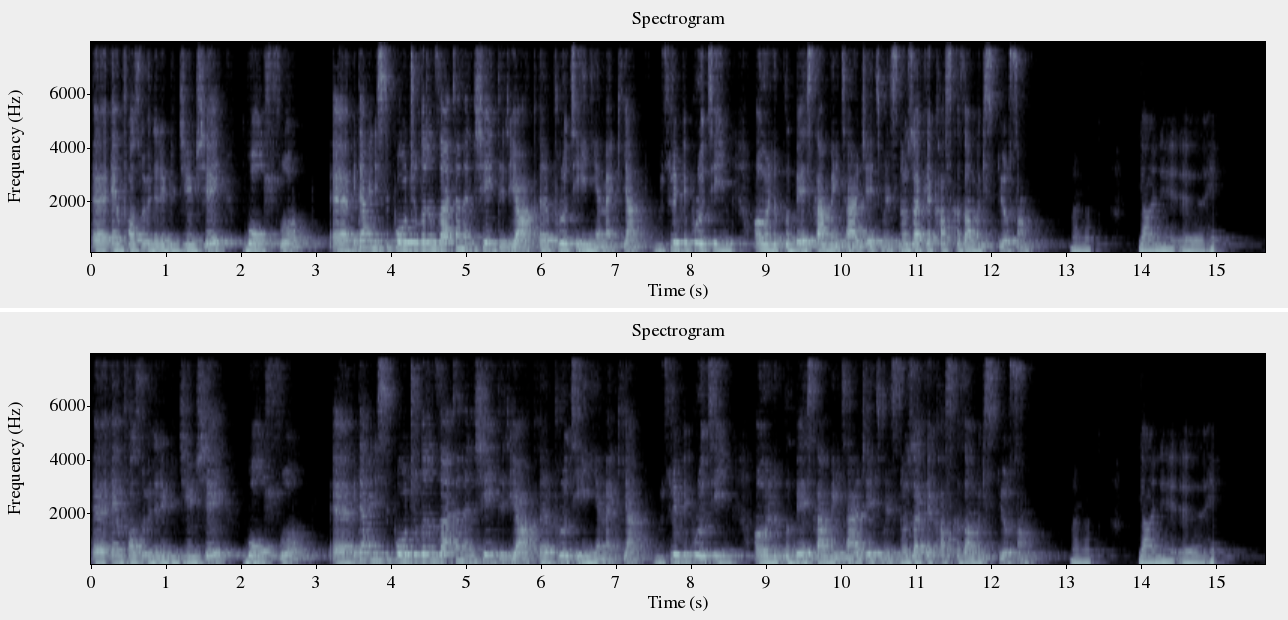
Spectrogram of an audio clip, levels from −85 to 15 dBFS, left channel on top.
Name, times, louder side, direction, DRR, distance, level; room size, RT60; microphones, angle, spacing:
voice 1, 0.0-1.7 2.0-2.8 3.2-7.3 7.7-8.6 8.8-12.5, left 2 dB, 45° left, 5 dB, 1.5 m, -23 dB
voice 2, 7.5-8.0 13.0-13.4 14.0-15.0, equal, 5° right, 6 dB, 0.4 m, -27 dB
15.0 x 8.1 x 2.6 m, 0.96 s
head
